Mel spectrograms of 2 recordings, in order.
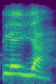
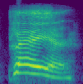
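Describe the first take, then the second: First: It has a y-glide sound in the middle. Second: It has no y-glide sound in the middle. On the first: The speaker calls it wrong. "not player. Don't be looking for you" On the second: The speaker calls it right. "It is air, player"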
